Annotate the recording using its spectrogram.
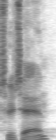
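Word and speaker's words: Tuhtan: It's it's pronounced Tutan.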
